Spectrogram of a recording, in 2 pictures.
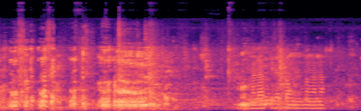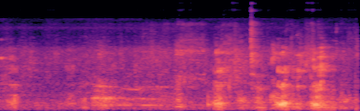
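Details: Domestic pig grunting on a farm where two sows have recently given birth, with a pregnant sow said to be near farrowing; quick low grunts, roughly four a second, bunched early then sparser, under a man talking in Filipino throughout.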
